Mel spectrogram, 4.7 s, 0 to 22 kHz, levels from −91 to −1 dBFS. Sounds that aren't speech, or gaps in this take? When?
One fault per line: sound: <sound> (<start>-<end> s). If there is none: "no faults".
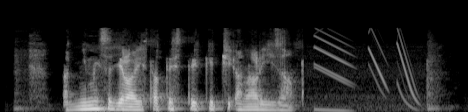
sound: chirp (3.1-4.2 s)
